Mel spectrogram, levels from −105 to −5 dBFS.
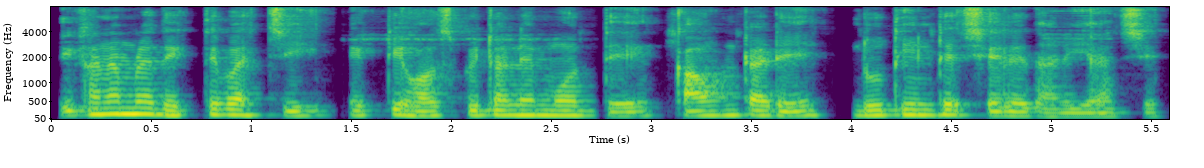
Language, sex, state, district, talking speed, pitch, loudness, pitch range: Bengali, male, West Bengal, Kolkata, 150 wpm, 130 Hz, -16 LUFS, 115-140 Hz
